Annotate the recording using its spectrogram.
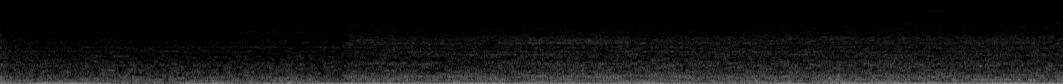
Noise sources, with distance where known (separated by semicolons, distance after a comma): medium-sounding engine, near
